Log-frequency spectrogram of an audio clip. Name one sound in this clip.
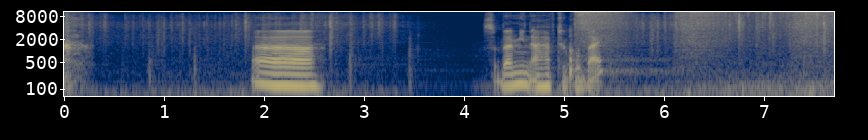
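Flames crackle.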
